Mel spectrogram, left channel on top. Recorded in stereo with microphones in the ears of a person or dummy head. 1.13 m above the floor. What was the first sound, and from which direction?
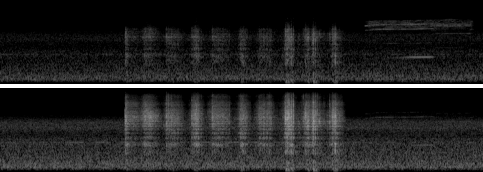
Chopping, 85° right.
